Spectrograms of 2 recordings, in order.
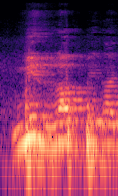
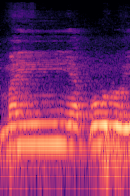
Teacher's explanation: من ربک میں صرف ادغام، اس کو ادغام بلا گنہ کہیں گے، اور من یقول میں ادغام اور گنہ، اس کو ادغام مال گنہ کہیں گے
